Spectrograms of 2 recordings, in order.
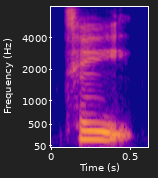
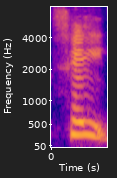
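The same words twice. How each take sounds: First: The name is said calmly and casually. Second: The name is called out with excitement. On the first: Someone is greeting him casually, not like a fan. "I definitely didn't really sound like a fan" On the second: A thrilled fan is greeting a celebrity. "I didn't say it like that"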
